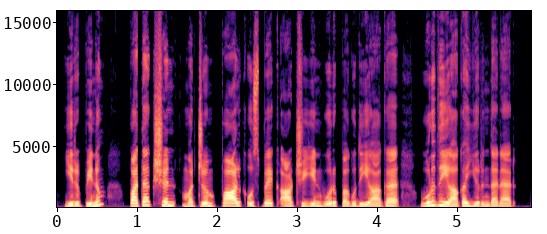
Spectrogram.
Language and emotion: Tamil, neutral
